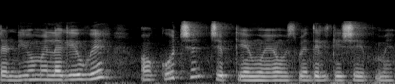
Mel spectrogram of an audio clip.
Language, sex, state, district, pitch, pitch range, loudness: Hindi, female, Uttar Pradesh, Budaun, 205 Hz, 190-225 Hz, -21 LUFS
